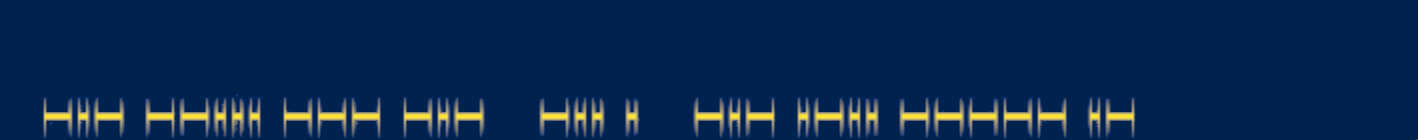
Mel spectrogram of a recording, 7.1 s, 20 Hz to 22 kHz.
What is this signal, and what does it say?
Morse code, heard as a keyed tone, about 28 wpm, 700 Hz. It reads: K7OK DE KL0A
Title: USA Callsign DE Callsign - 4 Characters - 28wpm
